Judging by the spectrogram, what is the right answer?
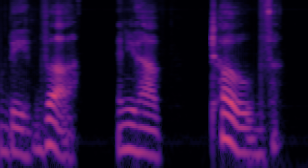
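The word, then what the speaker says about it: טוב: And then we have the beit here, and it is the light pronunciation so it'll be a V instead of a B sound. Instead of ba, it will be the. And you have tov, tov.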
